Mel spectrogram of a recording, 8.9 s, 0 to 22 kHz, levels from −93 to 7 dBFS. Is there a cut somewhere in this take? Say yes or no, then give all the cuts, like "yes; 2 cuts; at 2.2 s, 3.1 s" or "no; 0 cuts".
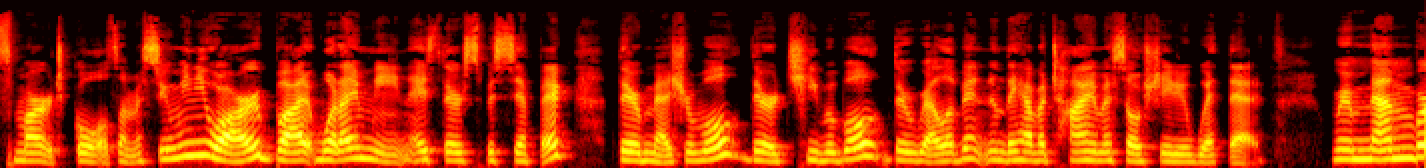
no; 0 cuts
